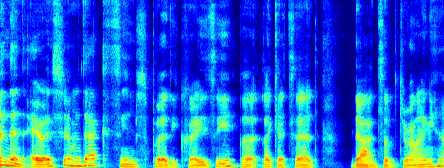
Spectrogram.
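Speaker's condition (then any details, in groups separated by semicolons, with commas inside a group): Cerebral palsy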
